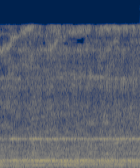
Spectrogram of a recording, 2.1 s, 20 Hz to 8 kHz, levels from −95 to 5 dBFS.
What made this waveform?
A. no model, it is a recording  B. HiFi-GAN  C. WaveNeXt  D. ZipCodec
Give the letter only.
B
